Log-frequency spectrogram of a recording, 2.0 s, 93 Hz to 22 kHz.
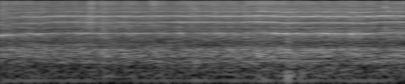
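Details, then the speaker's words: Jura Z6 espresso machine after grinder repair: steady high motor whir with gritty bean crunch on medium grind setting, brewing unit pressurizing; previously ground briefly then gave false no-beans error. "as you can hear definitely beans are getting grinded the the bre unit is pressurizing and we are having espresso coming out from the spouts"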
